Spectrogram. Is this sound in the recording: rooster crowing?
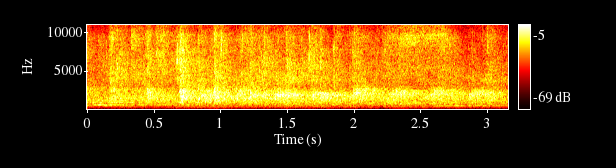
no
